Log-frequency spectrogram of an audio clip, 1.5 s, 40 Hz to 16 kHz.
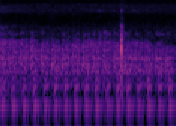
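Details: Royal Enfield Himalayan single after a cold, rainy no-start, bump-started in second gear and run about 20 minutes, now warm with a little choke: steady even thump about eight beats a second, no misses or clatter; healthy idle.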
